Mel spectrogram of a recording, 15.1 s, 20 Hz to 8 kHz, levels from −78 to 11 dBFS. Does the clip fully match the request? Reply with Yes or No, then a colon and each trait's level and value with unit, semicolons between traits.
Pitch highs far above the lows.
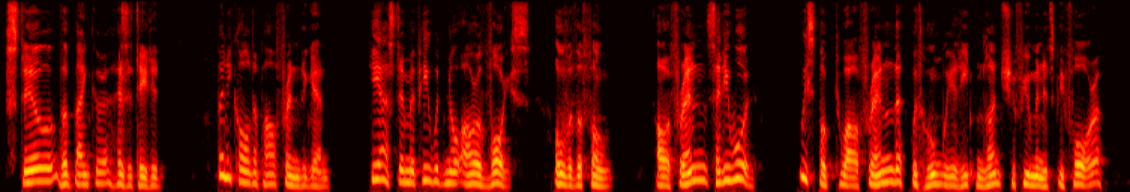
No: average, 4.4 semitones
